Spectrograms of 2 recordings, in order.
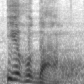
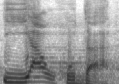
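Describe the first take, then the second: First: The first vowel is a short 'e' sound. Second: The first vowel is an open 'a' sound. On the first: This is the form used in Israel today. The speaker calls it wrong. "hoje em Israel se pronuncia Yehudá" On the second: This is the older form, no longer used in Israel today. The speaker calls it right. "hoje já não se pronuncia em Israel Yahudá"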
